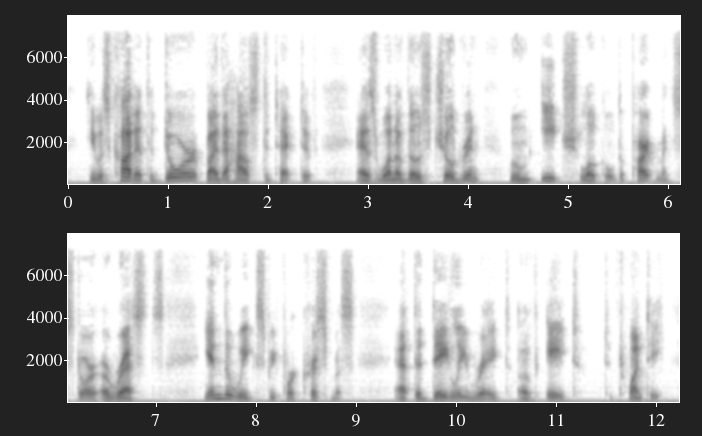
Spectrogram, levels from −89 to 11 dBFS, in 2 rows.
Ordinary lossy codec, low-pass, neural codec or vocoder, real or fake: MP3, 64 kbps; 7.2 kHz; codec, 16 kHz in and 24 kHz out, 1 kbps, XY-Tokenizer; fake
